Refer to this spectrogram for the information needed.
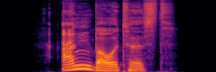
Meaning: inflection of anbauen: 1. second-person singular dependent preterite 2. second-person singular dependent subjunctive II
- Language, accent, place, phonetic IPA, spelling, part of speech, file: German, Germany, Berlin, [ˈanˌbaʊ̯təst], anbautest, verb, De-anbautest.ogg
